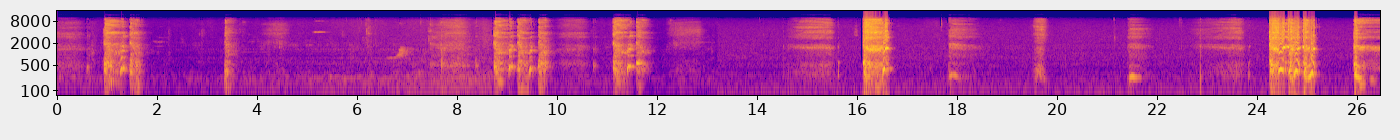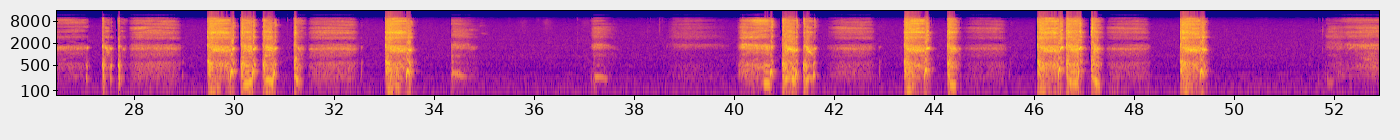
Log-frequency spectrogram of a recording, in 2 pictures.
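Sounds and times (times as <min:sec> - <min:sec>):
woman coughing: 0:01.0 - 0:01.8, 0:03.4 - 0:03.6, 0:08.7 - 0:10.0, 0:11.1 - 0:12.0, 0:16.1 - 0:16.8, 0:24.2 - 0:25.3, 0:25.9 - 0:27.9, 0:29.5 - 0:31.5, 0:33.0 - 0:33.7, 0:40.4 - 0:41.7, 0:43.4 - 0:44.6, 0:46.1 - 0:47.4, 0:48.9 - 0:49.6.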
